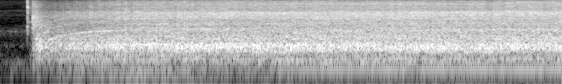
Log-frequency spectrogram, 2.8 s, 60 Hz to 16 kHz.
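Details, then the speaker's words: Winch on a 2017 UAZ Patriot, tested with a wireless remote after being brought back to life: the motor spins up instantly to a steady, even hum without cutting out, now working properly. "совсем другое дело работает о чудо но с лебедка и закончили"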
